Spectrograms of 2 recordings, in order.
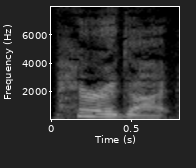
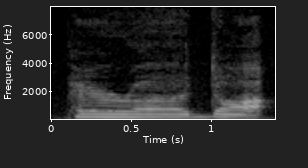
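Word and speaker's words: Pardot: so I got online I Googled how do you pronounce this word CU I didn't want to say it wrong and the video go or the little mouth thing says par do I thought that was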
